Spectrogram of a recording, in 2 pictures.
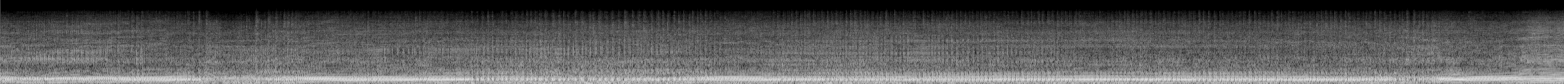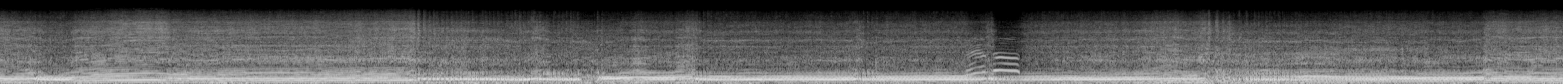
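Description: Dirt bike engine running under way at trail speed, its pitch rising and falling with the throttle. Sharper revs come twice about halfway through, and a quick rev-and-drop near the end.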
